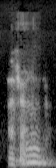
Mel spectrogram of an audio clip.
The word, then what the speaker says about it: reprobaron: Reprobaron. Wait, say it again. Me reprobaron, chale, Me otra vez reprobaron. yeah. So the accent on the back. Me Mhm. reprobaron. Okay. No, actually it's reprobaron.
